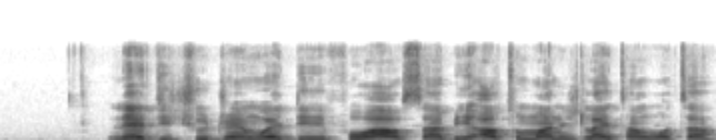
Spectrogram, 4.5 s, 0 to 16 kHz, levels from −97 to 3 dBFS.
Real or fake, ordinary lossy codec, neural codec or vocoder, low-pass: real; none; none; 10.8 kHz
